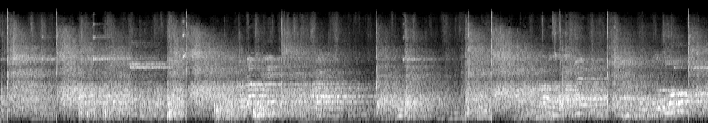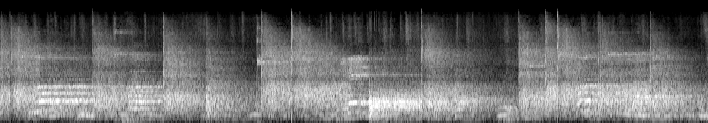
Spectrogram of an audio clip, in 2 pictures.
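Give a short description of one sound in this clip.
A ball smacks hard against walls and is struck by hand, echoing through a large hall.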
